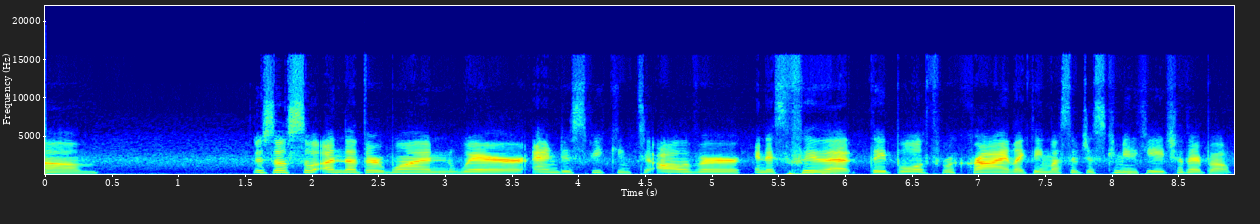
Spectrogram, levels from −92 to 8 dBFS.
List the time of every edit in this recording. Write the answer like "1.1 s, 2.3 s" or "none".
3.6 s, 5.3 s, 6.1 s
